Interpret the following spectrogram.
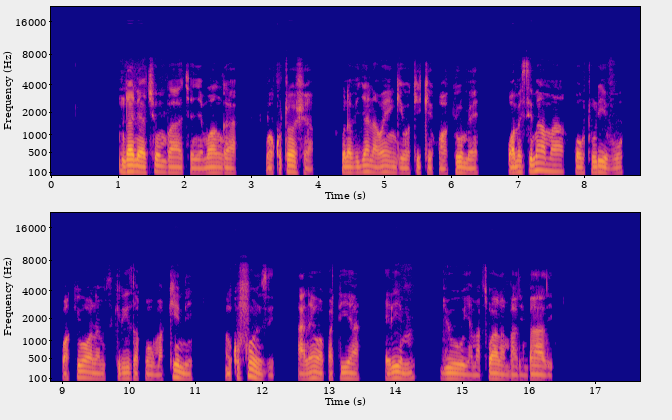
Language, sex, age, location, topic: Swahili, male, 18-24, Dar es Salaam, education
